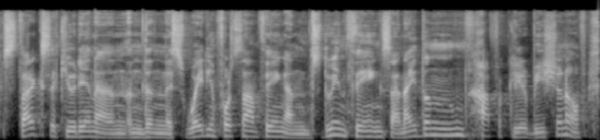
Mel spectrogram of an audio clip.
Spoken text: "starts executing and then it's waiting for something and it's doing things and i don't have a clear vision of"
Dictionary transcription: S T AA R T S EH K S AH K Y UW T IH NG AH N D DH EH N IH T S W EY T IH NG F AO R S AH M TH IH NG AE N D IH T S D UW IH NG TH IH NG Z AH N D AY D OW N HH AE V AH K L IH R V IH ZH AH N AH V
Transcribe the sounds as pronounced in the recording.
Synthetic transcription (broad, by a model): S T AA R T EH K S AH K Y UW T IH NG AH N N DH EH N IH T S W EY T IH NG F AO R S AH M TH IH NG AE N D IH T S D UW IH NG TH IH NG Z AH N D AY D OW N HH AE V AH K L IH R B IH SH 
